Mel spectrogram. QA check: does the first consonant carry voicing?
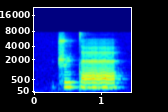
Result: no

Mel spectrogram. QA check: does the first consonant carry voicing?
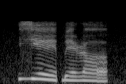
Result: yes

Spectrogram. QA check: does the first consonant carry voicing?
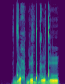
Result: yes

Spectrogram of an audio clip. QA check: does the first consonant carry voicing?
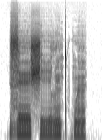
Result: yes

